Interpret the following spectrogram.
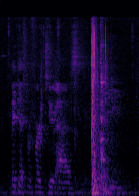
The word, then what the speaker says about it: Nevi'im: So how you say it, Nevi'im? Nevi'im, yeah.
